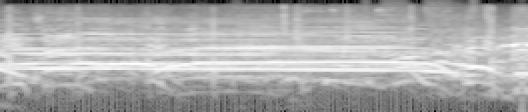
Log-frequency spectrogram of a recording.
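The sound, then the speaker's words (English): A crowd of supporters outside a courthouse cheers and calls out together, greeting a man arriving in a prison van for a hearing, many overlapping voices forming a loud, steady wall of sound with sustained raised tones throughout. “A group of supporters greeted him. They were cheering.”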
